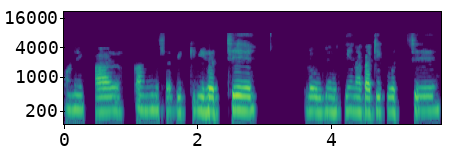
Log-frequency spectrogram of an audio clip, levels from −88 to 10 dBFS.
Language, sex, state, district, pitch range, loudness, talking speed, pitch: Bengali, female, West Bengal, Dakshin Dinajpur, 195-205 Hz, -19 LUFS, 75 wpm, 195 Hz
